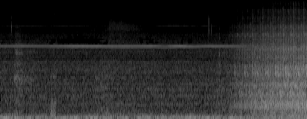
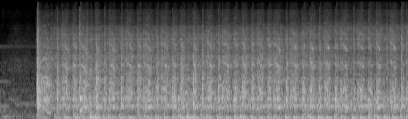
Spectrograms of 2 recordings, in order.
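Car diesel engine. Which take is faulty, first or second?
second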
